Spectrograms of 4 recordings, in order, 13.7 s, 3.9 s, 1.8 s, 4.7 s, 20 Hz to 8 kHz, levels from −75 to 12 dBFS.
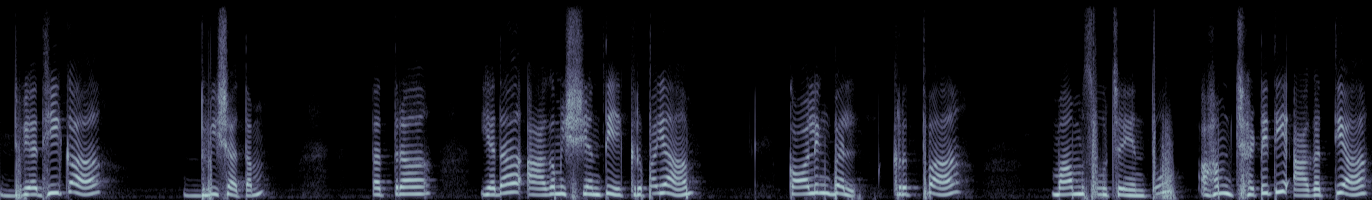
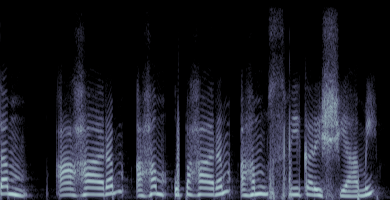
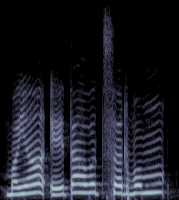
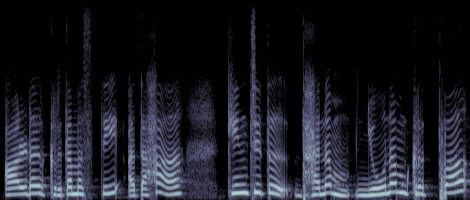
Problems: background sounds at intervals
